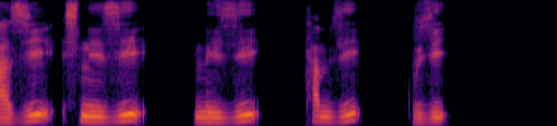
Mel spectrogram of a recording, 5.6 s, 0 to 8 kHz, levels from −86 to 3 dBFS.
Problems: none marked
